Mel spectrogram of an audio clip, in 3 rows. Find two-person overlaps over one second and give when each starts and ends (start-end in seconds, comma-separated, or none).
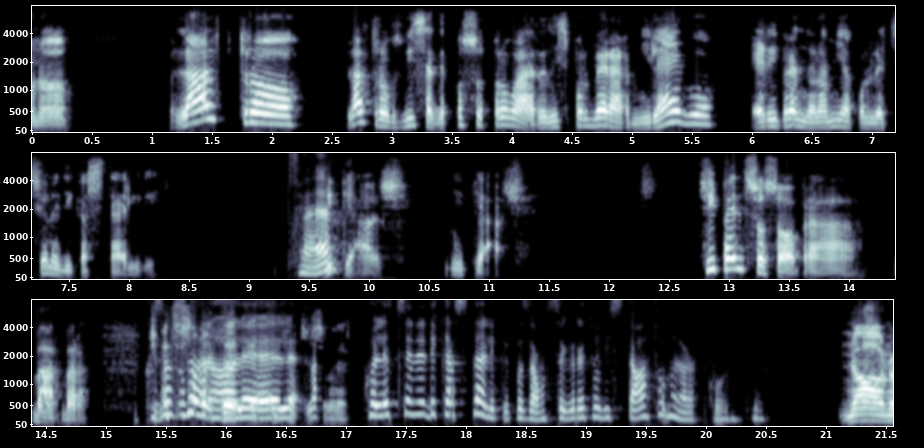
15.3-17.1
